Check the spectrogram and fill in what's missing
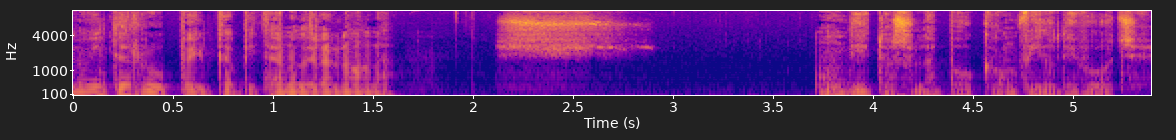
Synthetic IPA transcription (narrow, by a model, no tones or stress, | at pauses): loint̪erːupːeilkapit̪aːnod̪elːanɔna | ʃ | und̪iːt̪osulːabo̰kʰːauɱfḭlo̰d̪ivo̰ːt͡ʃe̥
